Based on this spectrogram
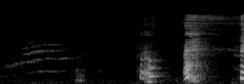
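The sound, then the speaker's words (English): A cat lets out a drawn-out, wavering meow, followed by three louder, harsher bursts of sound in quick succession. “The cat wants to weigh in.”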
